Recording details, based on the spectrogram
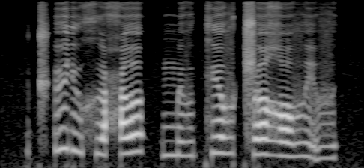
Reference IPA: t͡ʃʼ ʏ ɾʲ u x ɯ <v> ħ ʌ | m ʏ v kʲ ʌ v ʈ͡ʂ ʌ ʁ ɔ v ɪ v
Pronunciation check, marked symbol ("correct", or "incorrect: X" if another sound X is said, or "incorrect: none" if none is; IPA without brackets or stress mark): incorrect: none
